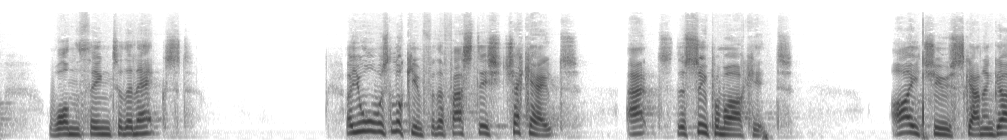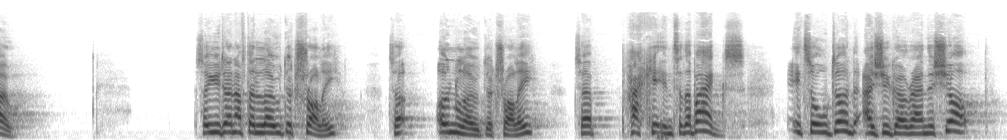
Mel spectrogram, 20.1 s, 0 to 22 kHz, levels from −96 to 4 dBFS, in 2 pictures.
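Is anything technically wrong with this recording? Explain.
Yes. There is a repeated buffer fault at 0.82 s before "thing to the next", at 13.12 s after "have to load the", and at 16.50 s between "unload the trolley to" and "it into the bags". Late data made the device replay a block of roughly 5 ms two or three extra times. Each repeat is heard as a brief click or buzz.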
